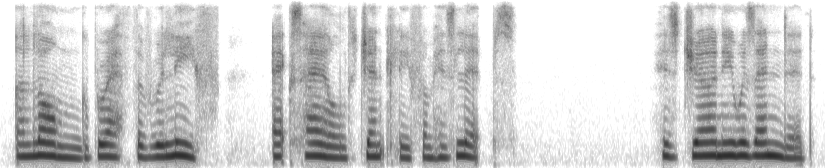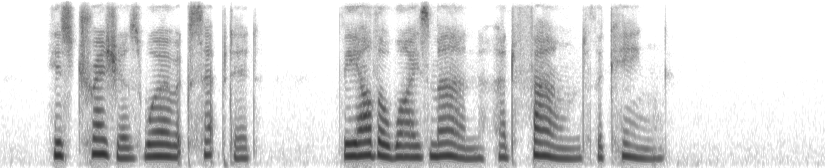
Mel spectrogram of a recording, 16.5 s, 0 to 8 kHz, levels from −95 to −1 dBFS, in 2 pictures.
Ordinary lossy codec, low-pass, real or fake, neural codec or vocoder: Opus, 32 kbps; 7.2 kHz; fake; vocoder, 44.1 kHz, 80 mel bands, Vocos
